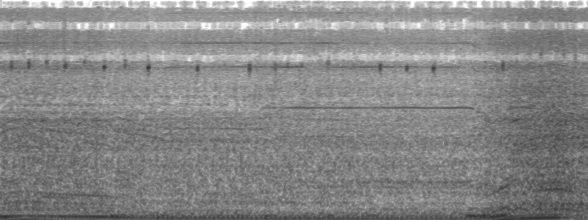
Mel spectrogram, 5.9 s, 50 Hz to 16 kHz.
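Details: 2004 Jeep Grand Cherokee WJ 4.0: steady idle with a thin, high squeak or whine coming and going over the engine, an intermittent whine of unknown cause.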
